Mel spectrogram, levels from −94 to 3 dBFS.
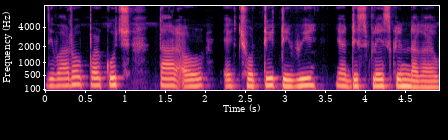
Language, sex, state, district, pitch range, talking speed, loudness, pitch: Hindi, female, Arunachal Pradesh, Lower Dibang Valley, 175-195 Hz, 160 wpm, -15 LUFS, 185 Hz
